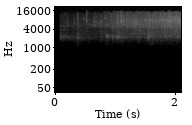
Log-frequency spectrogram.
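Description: Near silence: a faint hiss that slowly grows louder.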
